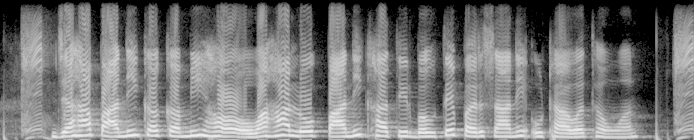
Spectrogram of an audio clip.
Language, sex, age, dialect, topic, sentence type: Bhojpuri, female, 25-30, Western, agriculture, statement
